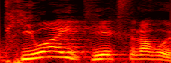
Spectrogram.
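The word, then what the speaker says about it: dy/dx: 어 그 y x 어 dydx라고 읽어. dydx. dy dx 이거 이제 dx분 dy라고 읽으면 찐다야. 찐다.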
